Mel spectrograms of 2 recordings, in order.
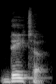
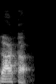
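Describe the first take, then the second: First: It is said the standard way. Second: It is said the common Indian way. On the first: "correct pronunciation ಡೇಟಾ" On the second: "ನಾವು common ಆಗಿ India ಇಂಡಿಯಾದಲ್ಲಿ ನಾವು ಹೇಳೋದು ಡಾಟಾ"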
